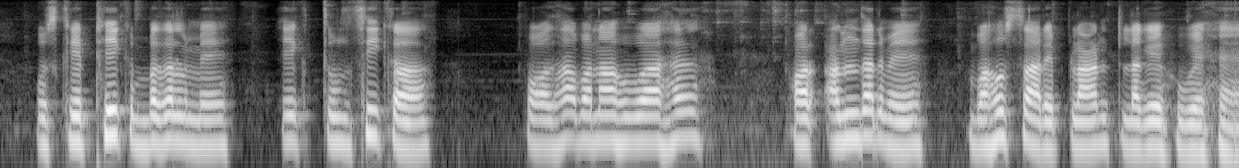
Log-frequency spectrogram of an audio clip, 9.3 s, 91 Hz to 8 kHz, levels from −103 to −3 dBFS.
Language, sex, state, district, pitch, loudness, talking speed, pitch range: Hindi, male, Jharkhand, Ranchi, 175 Hz, -17 LUFS, 130 wpm, 160-185 Hz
